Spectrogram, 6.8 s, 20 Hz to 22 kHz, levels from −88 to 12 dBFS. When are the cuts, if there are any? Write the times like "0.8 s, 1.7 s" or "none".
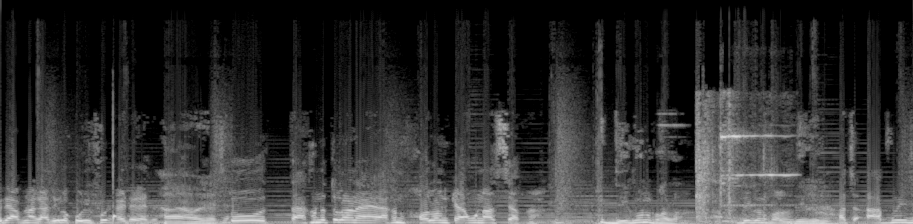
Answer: none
